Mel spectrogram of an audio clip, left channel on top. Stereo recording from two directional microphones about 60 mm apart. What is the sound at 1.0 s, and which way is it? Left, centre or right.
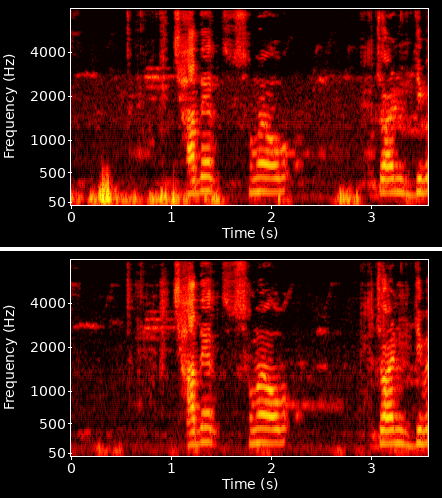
A man's voice, right.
